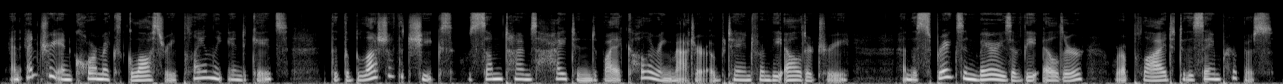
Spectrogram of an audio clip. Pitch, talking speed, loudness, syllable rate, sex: 225 Hz, 180 wpm, -19 LUFS, 5.7 syllables/s, female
